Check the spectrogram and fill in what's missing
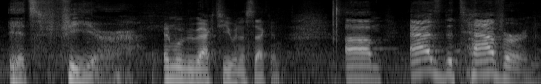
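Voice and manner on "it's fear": low, breathy whispered menace; menacing whisper. Acted. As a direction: whisper it like a threat. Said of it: "do you smell that".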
